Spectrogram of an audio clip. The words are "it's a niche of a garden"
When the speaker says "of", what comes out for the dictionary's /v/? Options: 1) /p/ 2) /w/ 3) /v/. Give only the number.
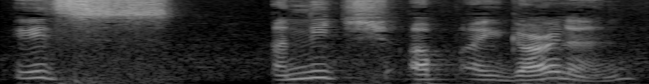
1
